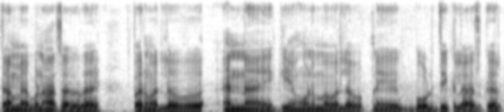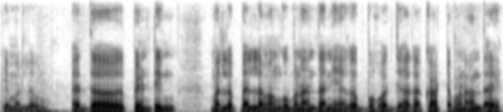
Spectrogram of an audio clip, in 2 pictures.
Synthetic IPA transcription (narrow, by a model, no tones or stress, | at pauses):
t̪ãːmɛ̃ːbəɽ̃aːsəkd̪aːɛː | pəɾmət̪ləbɛːnːãːɛːkɪɦʊɳmɛ̃ːmət̪ləbapneːboːʈd̪iːklaːskəɾkeːmət̪ləbɛːd̪aːpẽːɳʈɪ̃ŋɡ | mət̪ləbpɛːlãːʋãŋɡoːbəɽ̃ãːnd̪aːnĩːɦɛːɡaːbɔːt̪zjaːd̪aːkəʈbəɽ̃ãːnd̪aːɛː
